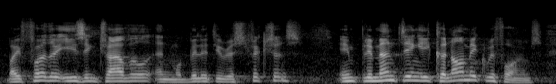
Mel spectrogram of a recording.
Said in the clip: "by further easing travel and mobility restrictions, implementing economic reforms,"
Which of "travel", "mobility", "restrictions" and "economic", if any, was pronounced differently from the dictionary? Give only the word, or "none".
restrictions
